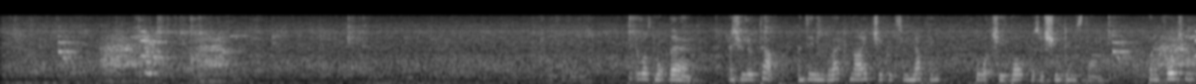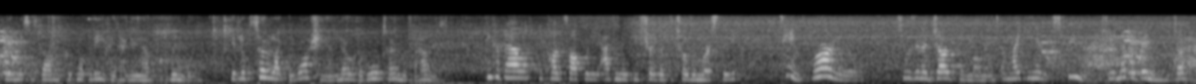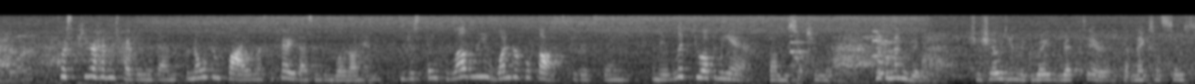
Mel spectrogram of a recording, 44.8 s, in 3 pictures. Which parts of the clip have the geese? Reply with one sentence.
You can hear the geese from 0.7 to 3.1 s, from 13.9 to 15.7 s, from 27.9 to 30.7 s and from 39.8 to 41.8 s.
